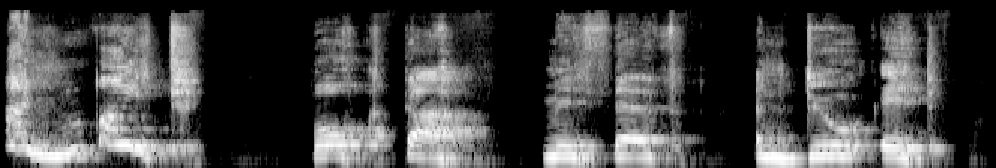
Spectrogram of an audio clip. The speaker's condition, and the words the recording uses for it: Cerebral palsy. And today we're going to take it, as your mom said, we're going to take it very slow and you're going to talk to me word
